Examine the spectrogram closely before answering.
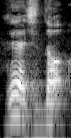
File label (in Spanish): "Miahuatlán", Zapoteco Magdalena Ocotlan; Topónimos; INALI; Haspelmath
